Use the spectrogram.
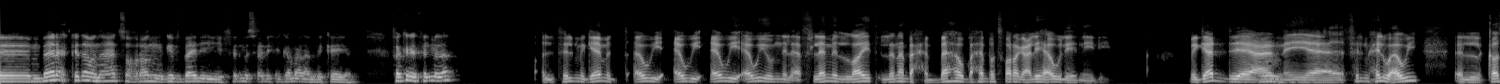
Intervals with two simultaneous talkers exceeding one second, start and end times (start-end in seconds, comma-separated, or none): none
